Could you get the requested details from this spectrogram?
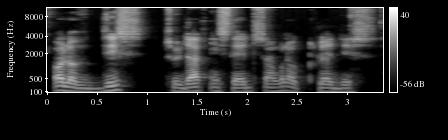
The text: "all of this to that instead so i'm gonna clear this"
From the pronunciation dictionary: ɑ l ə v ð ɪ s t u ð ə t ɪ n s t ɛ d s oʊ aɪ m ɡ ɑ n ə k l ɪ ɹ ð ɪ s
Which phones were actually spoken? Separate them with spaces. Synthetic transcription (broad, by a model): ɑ l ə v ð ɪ s t u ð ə t ɪ n s t ɛ d s oʊ aɪ m ɡ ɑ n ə k l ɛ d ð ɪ s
